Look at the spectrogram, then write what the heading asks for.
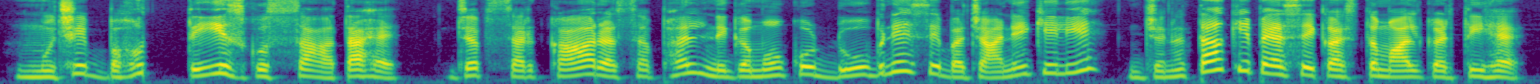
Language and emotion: Hindi, angry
